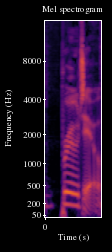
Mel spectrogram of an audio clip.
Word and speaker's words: Brudeau: It rhymes with voodoo. So it's Brudeau.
